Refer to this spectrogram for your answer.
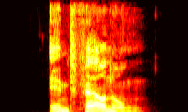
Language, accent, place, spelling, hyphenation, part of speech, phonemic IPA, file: German, Germany, Berlin, Entfernung, Ent‧fer‧nung, noun, /ɛntˈfɛʁnʊŋ/, De-Entfernung.ogg
- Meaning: 1. distance 2. removal 3. -ectomy (generally alongside a specialist, not widely understood word in -ektomie)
